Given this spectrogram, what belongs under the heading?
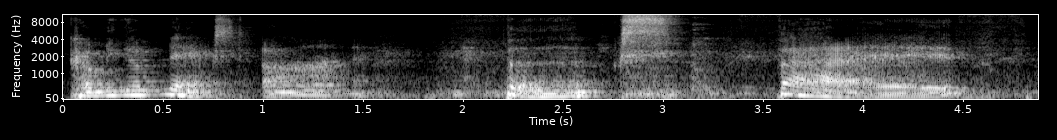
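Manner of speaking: low, slow network announcer voice; mock Fox announcer. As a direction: drop low for a dramatic channel promo. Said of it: "whenever the announcer says the name".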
